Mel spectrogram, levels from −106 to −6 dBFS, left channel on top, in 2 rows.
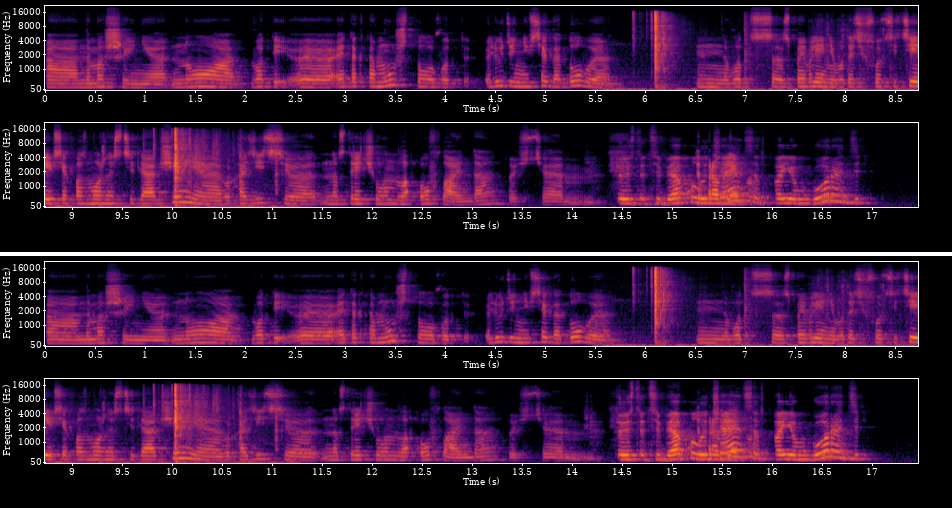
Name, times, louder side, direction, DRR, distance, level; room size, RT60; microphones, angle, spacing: voice 1, 0.0-4.1 4.4-5.7 6.5-14.5 15.4-15.9, left 2 dB, 45° left, 6 dB, 2.1 m, -47 dB
sound 1, 5.5-11.3, right 2 dB, ahead, 1.8 m, -43 dB
voice 2, 14.4-15.7 16.0-16.9, right 2 dB, 50° right, 7 dB, 2.5 m, -40 dB
16.5 x 12.5 x 6.8 m, 0.39 s
head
